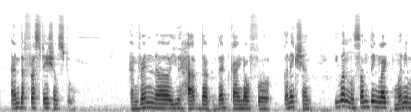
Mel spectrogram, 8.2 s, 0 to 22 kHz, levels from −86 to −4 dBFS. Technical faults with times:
none

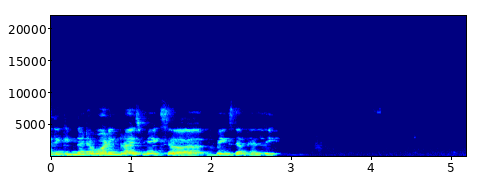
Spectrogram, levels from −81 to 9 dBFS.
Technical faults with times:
none

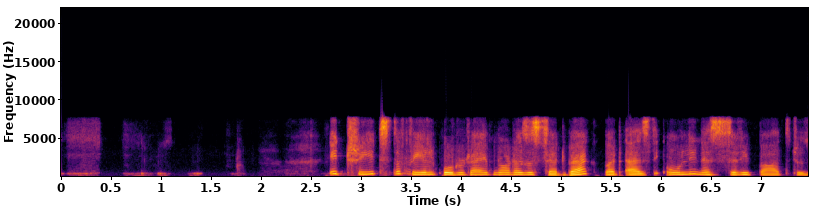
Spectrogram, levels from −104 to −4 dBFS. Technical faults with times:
0.00-7.47 Speex codec

